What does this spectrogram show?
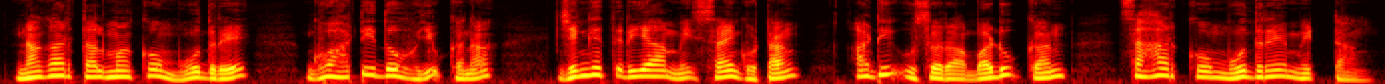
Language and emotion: Santali, neutral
